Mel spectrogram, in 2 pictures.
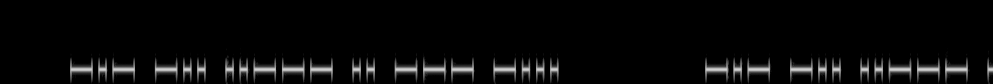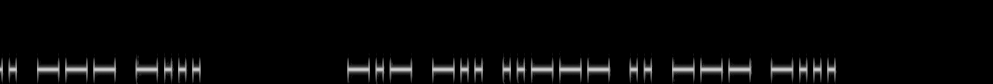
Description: Morse code, heard as a keyed tone, about 17 wpm, 700 Hz. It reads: KD2IOB KD2IOB KD2IOB
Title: USA Call Signs - 6 Characters - Repeated 3x - 17wpm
